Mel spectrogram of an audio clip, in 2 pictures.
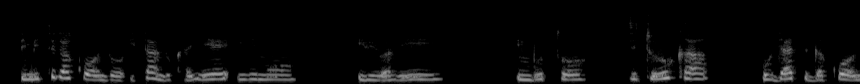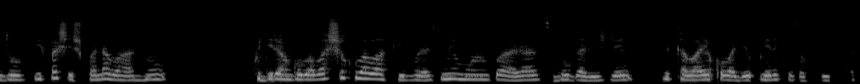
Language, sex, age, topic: Kinyarwanda, female, 18-24, health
